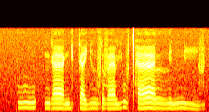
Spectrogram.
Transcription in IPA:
k uː | ŋ ɡ æː ŋ ɡ i k æ ʎ ɯː v ɾ ə v æː v j u v ǀʰ æː lː i nː iː v

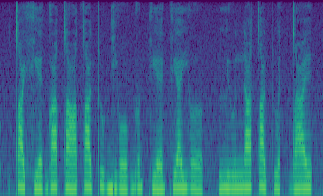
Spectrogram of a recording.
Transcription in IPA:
tˤ u xʲ ɛ ɡ o tˤ ɤ tˤ o tʷ i ɡ j o ɡ ɤ kʲ ɛ kʲ a j ɤ | lʲ u n ɯ tˤ u tʷ a t dˤ e

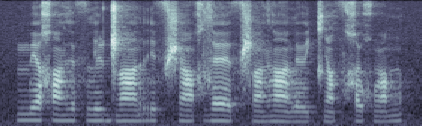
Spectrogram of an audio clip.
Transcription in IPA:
m e χ ã ɣ ɘ θ l i ɖ͡ʐ ãː r i θ ʃ ãː χ z ɛː θ ʂ ã ɣ ã l ɘː t͡ɕ ɑ̃ θ χ e χʷ ɑ̃ n

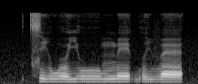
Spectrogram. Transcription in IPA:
t͡s i˨ w ʊ˨ j uː˨ m e˦˨ ɡʷ i˦ β ɛ˦

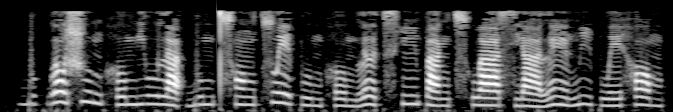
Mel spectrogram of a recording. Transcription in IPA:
b u˨ k̚ l ɔ˥˧ ɕ u˥˧ ŋ h o˧ m j u˧ l a˨ ʔ b u˧ m t͡sʰ ɔ̃˧ ŋ t͡s w e˥˧ p u˨˩ m h o˨˩ m l ə˥˧ t͡sʰ ĩ˦ p a˧ ŋ t͡sʰ w a˧ s j a˨˩ l ẽ˥˧ m i˥˧ p w e˧ h ɔ˥˧ m

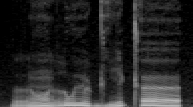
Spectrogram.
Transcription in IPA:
r õ˩˧˩ r w ʉ˦˨ ɖʱ i˩˥ ʈʰ œ˦˨

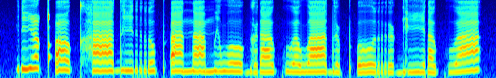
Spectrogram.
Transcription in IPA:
ɾ iː qʼ oː kʰ aː d iː r o pʼ aː n aː m i w oː ɡ ə˞ ɾ aː kʷ aː w aː d ə˞ pʼ oː r ə˞ ɡ iː ɾ a kʷ aː

